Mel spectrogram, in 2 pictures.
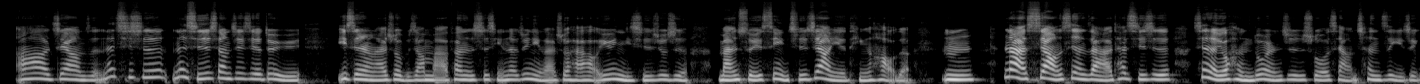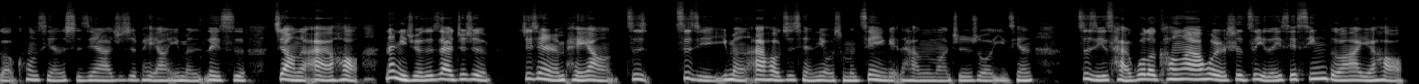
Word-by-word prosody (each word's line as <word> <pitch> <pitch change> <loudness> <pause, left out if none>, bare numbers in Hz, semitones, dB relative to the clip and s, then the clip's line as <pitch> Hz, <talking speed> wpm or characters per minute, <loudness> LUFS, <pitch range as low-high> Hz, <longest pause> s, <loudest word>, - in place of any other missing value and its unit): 啊， 250 +1 0
这 235 +2 -4
样 220 -4 +1
子。 195 +2 -4
那 335 - -4
其 330 -2 -5
实 325 0 -3
那 345 +3 -2
其 270 -5 -1
实 270 - +2
像 275 -1 -1
这 265 0 -4
些 245 -1 -1
对 240 -2 0
于 190 0 -1 0.3
一 260 - +1
些 240 -1 +2
人 215 -3 +4
来 195 +1 +1
说 220 +1 0
比 185 -2 -2
较 200 +1 0
麻 205 0 +1
烦 220 +2 -1
的 205 -1 +2
事 220 +1 -3
情， 205 -1 -1
那 215 0 0
对 245 +3 -2
你 225 -4 +1
来 190 +2 -1
说 210 +1 -2
还 195 -1 +1
好。 195 -1 -1
因 220 +3 +1
为 245 - +2
你 205 -5 +3
其 185 +1 -3
实 195 - -1
就 215 +1 -1
是 200 -2 -1 0.3
蛮 200 +1 +5
随 215 -2 +2
性， 215 0 0
其 220 +3 -3
实 - - -1
这 295 - -2
样 265 -6 +4
也 180 -2 0
挺 185 +1 -2
好 200 -3 -2
的。 - - -5 0.3
嗯， 220 0 +6 0.3
那 335 -5 +9
像 255 -1 +5
现 245 -2 +1
在 225 - +3
啊， 200 -1 +1
它 260 +5 -4
其 230 -2 -1
实 225 0 +1 0.2
现 340 -2 0
在 240 - +5
有 220 +2 +5
很 210 -6 +3
多 225 +3 +1
人 195 -1 +1
就 215 +2 -4
是 210 0 -1
说 200 -2 -3
想 195 -3 -4
趁 210 -2 -1
自 210 - -4
己 190 -4 -2
这 195 0 -5
个 170 -2 -6
空 225 -3 -4
闲 195 -4 -4
的 185 - -3
时 185 -1 -4
间 185 +1 -2
啊， 180 0 -2
就 190 +1 -6
是 195 0 -5
培 200 0 -2
养 180 0 -1
一 185 - -2
门 175 -1 -1
类 205 -1 0
似 190 0 -3 0.3
这 245 - 0
样 215 -4 +4
的 185 - +2
爱 190 -1 +3
好。 195 -1 +1 0.2
那 310 +3 +1
你 245 - +5
觉 195 0 +2
得 205 +2 +1
在 230 -1 +3
就 230 +2 -2
是 210 -4 0 0.3
这 260 - -3
些 255 -2 +2
人 195 -1 +2
培 200 -2 +1
养 195 -2 0
自 235 -3 -4 0.2
自 285 -2 -3
己 190 -5 -2
一 215 - -1
门 200 -5 +2
爱 220 +1 +3
好 210 -2 +1
之 205 +2 -3
前， 190 -3 -2
你 - - +1
有 180 -2 -2
什 185 +1 -6
么 180 0 +1
建 210 +4 -1
议 - - 0
给 175 0 -4
他 185 -2 -2
们 175 0 -3
吗？ 165 -1 -4
就 180 - -6
是 180 - -2
说 180 -2 -4
以 190 0 -4
前 185 0 -1 0.4
自 255 -1 -3
己 200 -2 +1
踩 200 -3 0
过 235 +5 0
的 225 - +3
坑 235 +2 0
啊， 235 -1 +4
或 240 -2 +2
者 195 - 0
是 220 +3 -2
自 210 +4 -4
己 205 -5 0
的 175 - -2
一 200 - +1
些 225 +3 -2
心 255 +4 -1
得 220 -7 -1
啊 195 +1 0
也 180 -1 0
好。 190 -3 -1
205 Hz, 320 characters per minute, -23 LUFS, 190-230 Hz, 0.4 s, 那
